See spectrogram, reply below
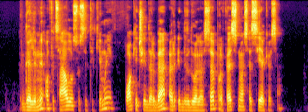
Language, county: Lithuanian, Vilnius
